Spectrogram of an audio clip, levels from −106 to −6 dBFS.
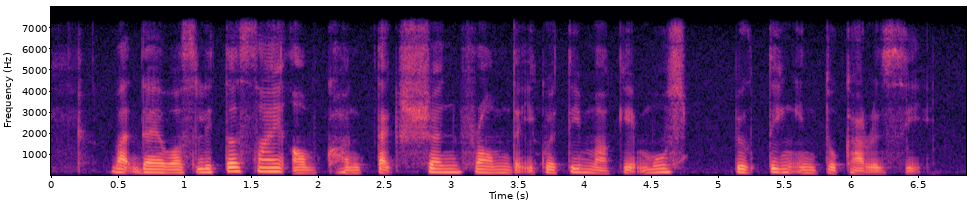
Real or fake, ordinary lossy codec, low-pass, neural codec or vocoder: real; none; 7.2 kHz; none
